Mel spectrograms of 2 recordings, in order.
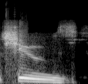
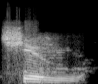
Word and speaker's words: chew: H chew chw okay so you're you're kind of putting an S sound at the end you're saying choose um we just want to make that W chew yeah very good T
